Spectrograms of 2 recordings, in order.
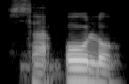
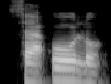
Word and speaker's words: saulo: say saulo saulo This word has three syllables. Sa o lo The stress falls on the second syllable. Which is our first o sound. Since this o sound is stressed, it sounds longer than the unstressed o.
